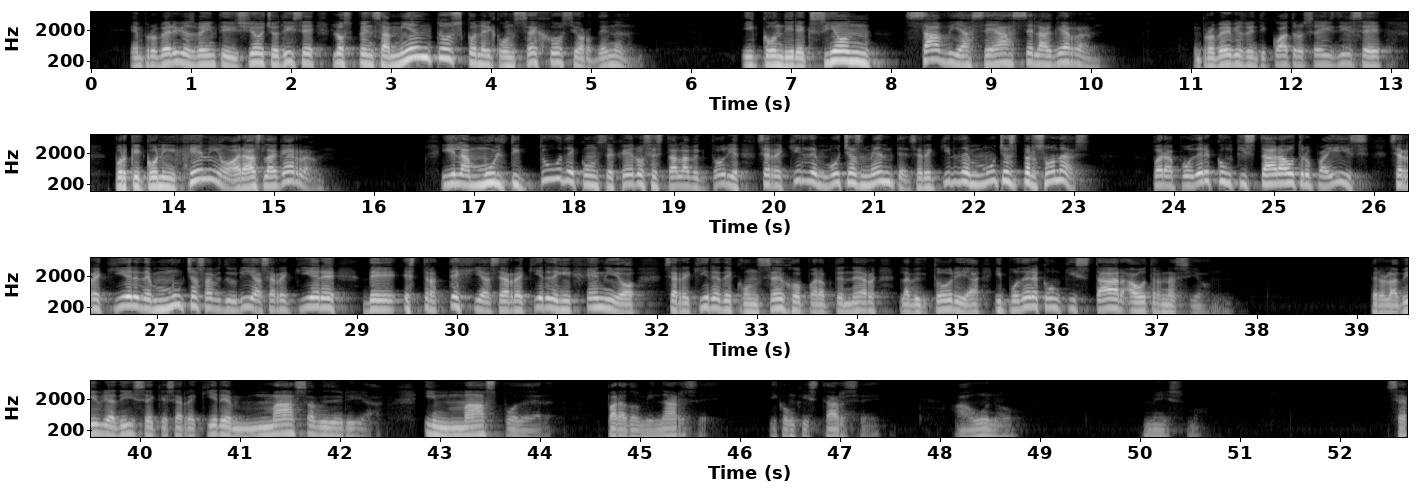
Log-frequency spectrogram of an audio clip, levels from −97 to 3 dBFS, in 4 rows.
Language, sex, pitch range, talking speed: Spanish, male, 125-185 Hz, 115 wpm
